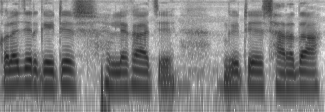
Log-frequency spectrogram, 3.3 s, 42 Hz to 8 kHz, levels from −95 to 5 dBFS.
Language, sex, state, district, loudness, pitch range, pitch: Bengali, male, Assam, Hailakandi, -15 LUFS, 130-145 Hz, 140 Hz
